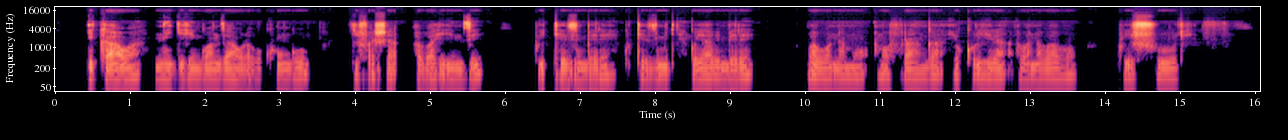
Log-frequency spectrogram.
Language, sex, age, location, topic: Kinyarwanda, male, 25-35, Nyagatare, agriculture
